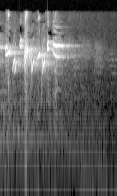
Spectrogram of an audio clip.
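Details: Constantine-type goldfinch from eastern Algeria giving a short, bright twittering phrase of quick high chirps and trills that fades out after under a second, with silence following.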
